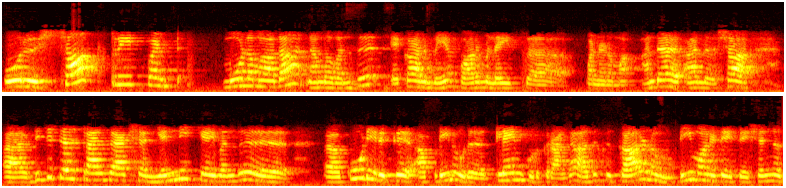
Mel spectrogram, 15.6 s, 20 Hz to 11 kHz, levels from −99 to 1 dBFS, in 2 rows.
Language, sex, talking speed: Tamil, female, 85 wpm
